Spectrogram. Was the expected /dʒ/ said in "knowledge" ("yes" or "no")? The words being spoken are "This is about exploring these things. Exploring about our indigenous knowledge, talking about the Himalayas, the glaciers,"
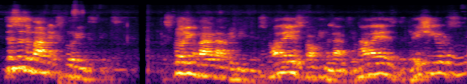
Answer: no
